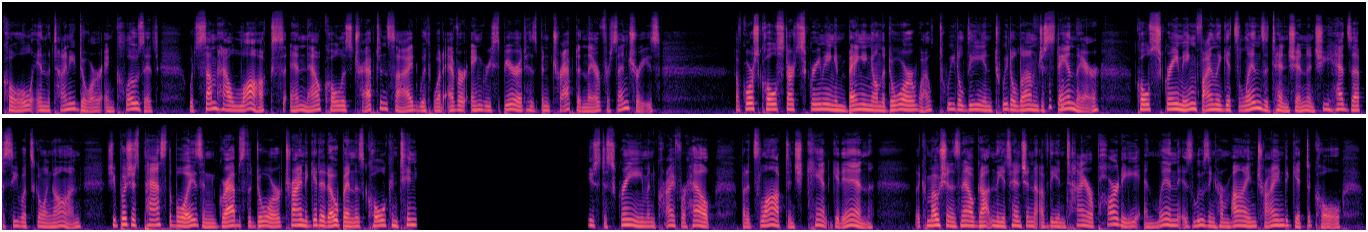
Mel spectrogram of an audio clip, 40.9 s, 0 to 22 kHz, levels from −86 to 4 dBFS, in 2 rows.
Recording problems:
audio cutting out; at 27 s for 2.5 s

